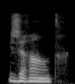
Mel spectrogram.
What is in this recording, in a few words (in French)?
"j'rentre", Canadian French; Québec; (I enter/I go)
